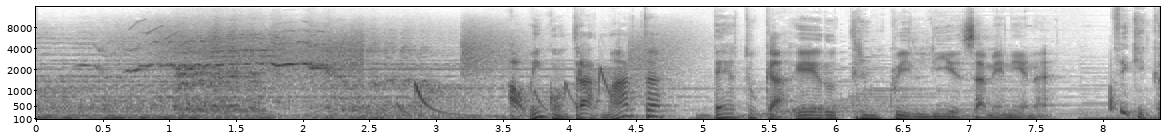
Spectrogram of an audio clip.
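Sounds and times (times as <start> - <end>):
horse whinnying loudly: 0.1 - 3.2
speech: 3.7 - 8.4.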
